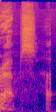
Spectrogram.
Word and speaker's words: Kreps: Kreps. It's Kreps. Kreps. Kreps. It's phonetically correct. Kreps. K-R-E-P-S.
